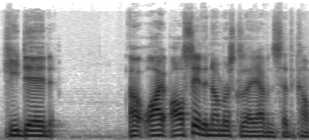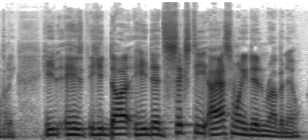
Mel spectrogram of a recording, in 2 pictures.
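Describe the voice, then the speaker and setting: A man who founded an ad agency, a podcast guest telling blunt, fast stories full of "right?". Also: a little high. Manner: blunt, fast storytelling with many "right?" tags. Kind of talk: casual podcast conversation. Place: podcast studio.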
